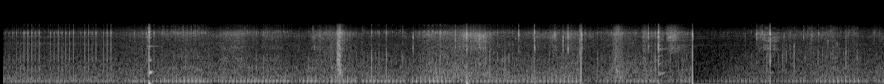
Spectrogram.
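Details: Pet female cat purring while being cute, a low rumbling pulsed purr steady through the clip, with handling clicks and rustles from close by.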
